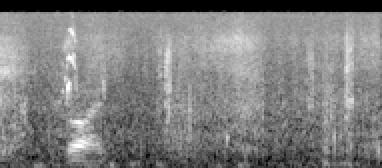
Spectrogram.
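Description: A brief vocal sound from a man about half a second in, then faint scattered clicks and footsteps on grass.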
